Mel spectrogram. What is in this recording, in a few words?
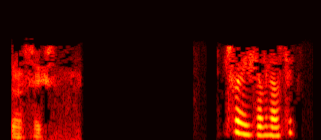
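Sheriff Dispatch, scanner audio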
